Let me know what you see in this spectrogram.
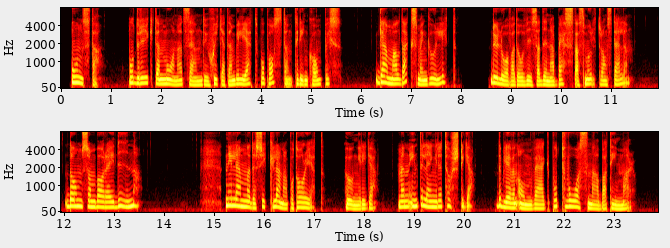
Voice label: swedish narration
